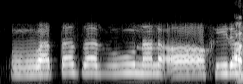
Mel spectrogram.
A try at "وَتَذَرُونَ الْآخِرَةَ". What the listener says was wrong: نہ یہ دیکھیے ایک ہے اور ایک ہے ہاں جو ہے نا اس کو فل ماؤتھ سے نہ نکالیے.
